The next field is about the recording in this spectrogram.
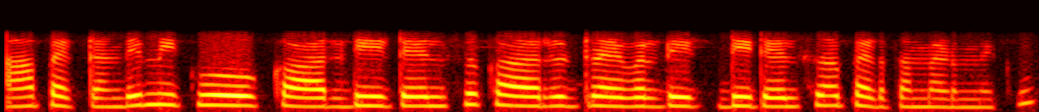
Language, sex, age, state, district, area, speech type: Telugu, female, 60+, Andhra Pradesh, Kakinada, rural, conversation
